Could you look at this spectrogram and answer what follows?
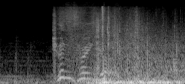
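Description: A spell explosion from the Hogwarts Legacy video game bursts out abruptly as a deep boom with a rumbling tail. It is loud and close and holds steady to the end.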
